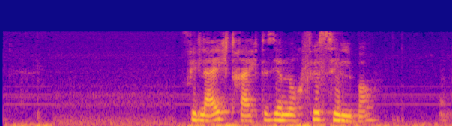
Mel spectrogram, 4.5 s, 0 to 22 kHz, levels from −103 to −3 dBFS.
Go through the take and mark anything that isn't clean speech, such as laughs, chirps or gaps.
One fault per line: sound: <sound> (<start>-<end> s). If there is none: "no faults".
no faults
